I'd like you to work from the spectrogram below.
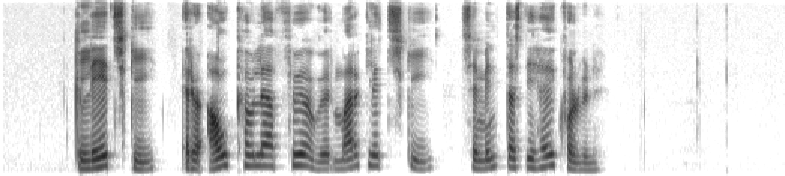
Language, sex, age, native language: Icelandic, male, 20-29, Icelandic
